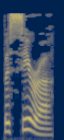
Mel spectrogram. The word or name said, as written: basira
